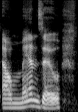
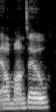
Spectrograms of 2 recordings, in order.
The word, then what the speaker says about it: Almanzo: reminded me last year that almanzo's name is pronounced almanzo not almanzo like they did it in the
